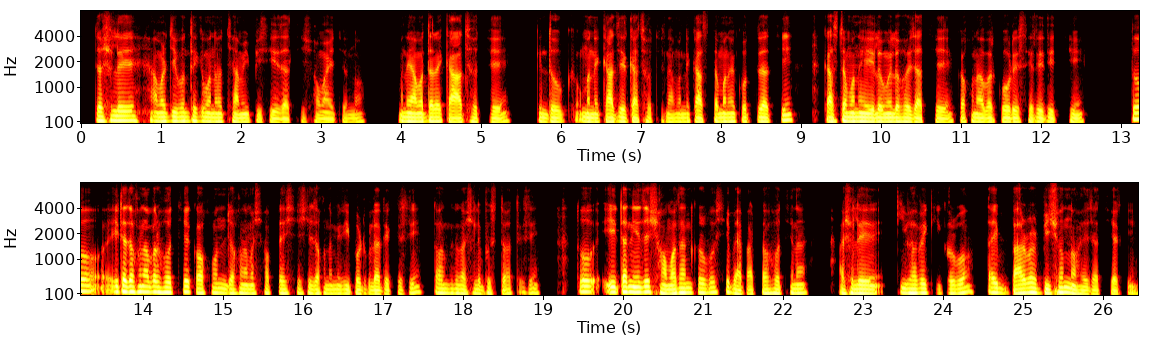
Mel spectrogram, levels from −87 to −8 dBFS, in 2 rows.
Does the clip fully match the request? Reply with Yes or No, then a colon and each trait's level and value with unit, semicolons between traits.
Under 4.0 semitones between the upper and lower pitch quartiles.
Yes: average, 2.8 semitones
